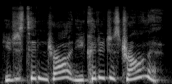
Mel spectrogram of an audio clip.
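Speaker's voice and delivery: high, squeaky comic sidekick voice; squeaky character voice. Acted. Reading a comic, a small character complains, high and squeaky. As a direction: pitch it way up like a cartoon kid.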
